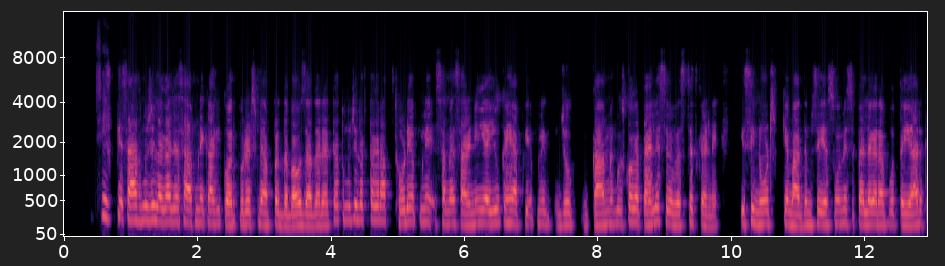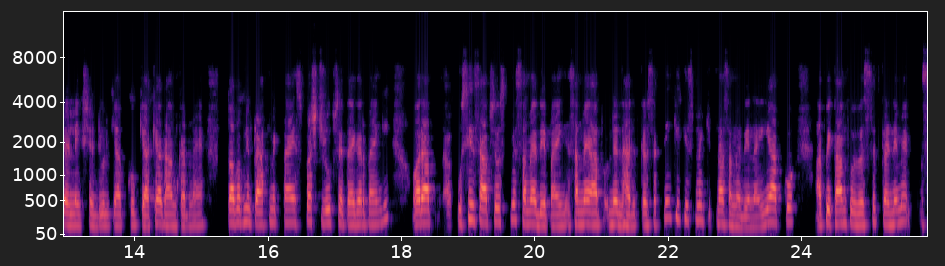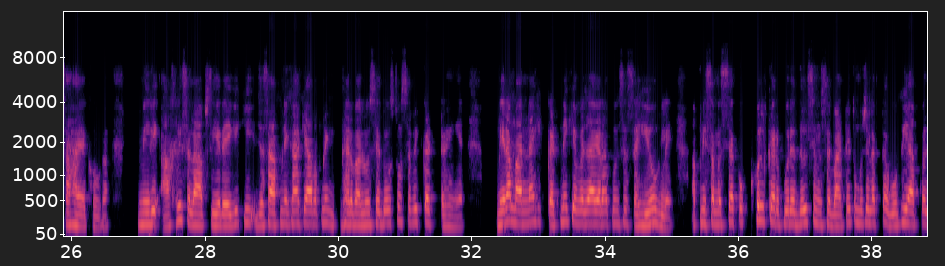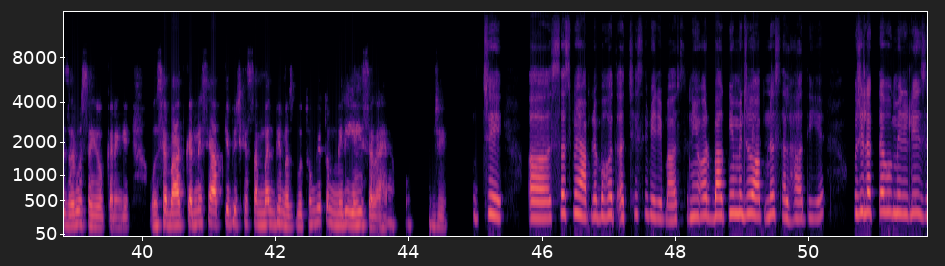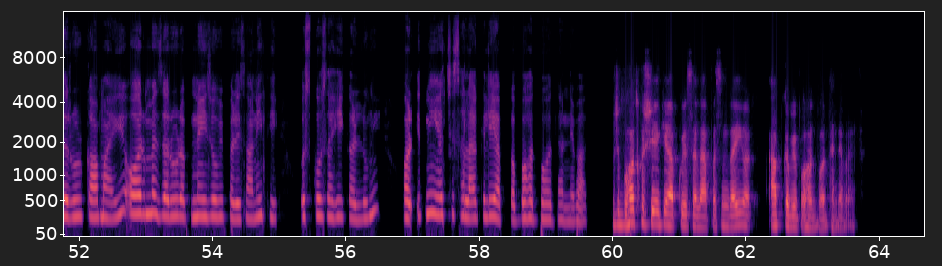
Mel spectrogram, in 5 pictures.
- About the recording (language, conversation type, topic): Hindi, advice, क्या आराम करते समय भी आपका मन लगातार काम के बारे में सोचता रहता है और आपको चैन नहीं मिलता?
- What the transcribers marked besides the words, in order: in English: "कॉर्पोरेट्स"; in English: "नोट्स"; in English: "शेड्यूल"; tapping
